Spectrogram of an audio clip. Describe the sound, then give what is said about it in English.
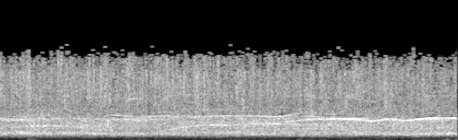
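Studio audience cheers and applauds during a Monday Night Football show in Minnesota for a Vikings game, a dense, steady roar of clapping and crowd noise throughout. “there's our audience. You love them Vikings, don't you?”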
